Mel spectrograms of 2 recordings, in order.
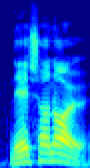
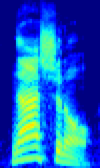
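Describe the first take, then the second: First: The syllables are stressed about evenly. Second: The stress is on the first syllable. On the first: The speaker calls it wrong. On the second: The speaker calls it right.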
